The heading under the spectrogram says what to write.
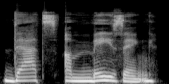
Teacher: When you say, That's amazing, your tone rises with excitement. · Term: rising tone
